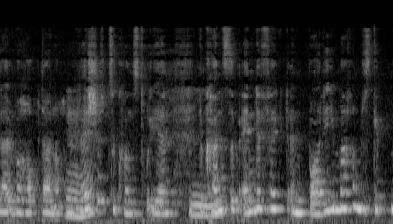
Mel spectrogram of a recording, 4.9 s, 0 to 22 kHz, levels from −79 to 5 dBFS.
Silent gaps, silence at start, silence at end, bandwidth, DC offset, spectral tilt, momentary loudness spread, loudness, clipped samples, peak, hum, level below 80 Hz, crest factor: none; 0 s; 0 s; 13 kHz; under 0.1%; -5.5 dB/octave; 8 LU; -22 LUFS; under 0.1%; -6 dBFS; none; -48 dBFS; 14 dB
